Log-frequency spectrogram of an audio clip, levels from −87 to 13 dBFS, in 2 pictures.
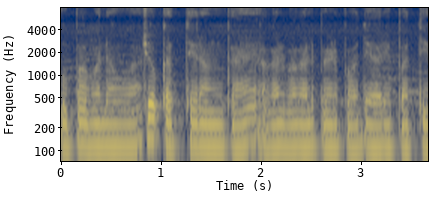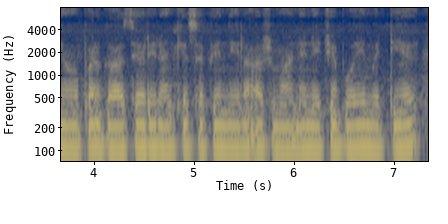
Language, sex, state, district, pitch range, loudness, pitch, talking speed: Hindi, male, Bihar, Araria, 105-110 Hz, -19 LUFS, 110 Hz, 205 wpm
